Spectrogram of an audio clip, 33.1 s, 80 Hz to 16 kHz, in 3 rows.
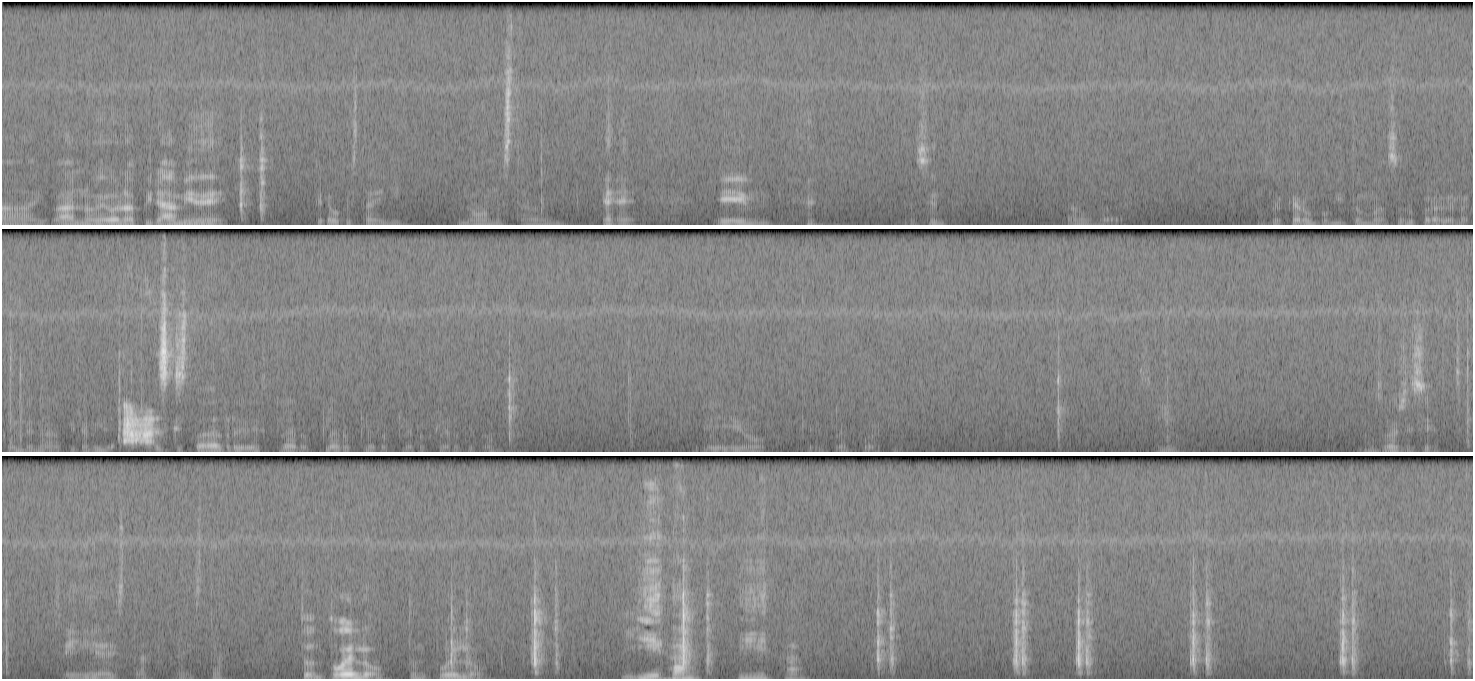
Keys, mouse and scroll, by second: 2.3 space, 4.5 Escape, 6.7-8.1 middle drag, 8.9-9.6 scroll up 4, 9.7 scroll up 2, 10.1 middle click, 10.5 scroll up 2, 11.6 p, 12.4 Escape, 13.7-14.9 middle drag, 14.9-15.4 scroll down 3, 15.4-17.0 shift+middle drag, 17.1 scroll up 2, 18.9-19.4 scroll down 2, 19.6-21.6 shift+middle drag, 22.5 p, 26.0 space, 26.6 space, 27.7 space, 29.2 space, 30.2 space, 31.5 space, 32.6 space.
